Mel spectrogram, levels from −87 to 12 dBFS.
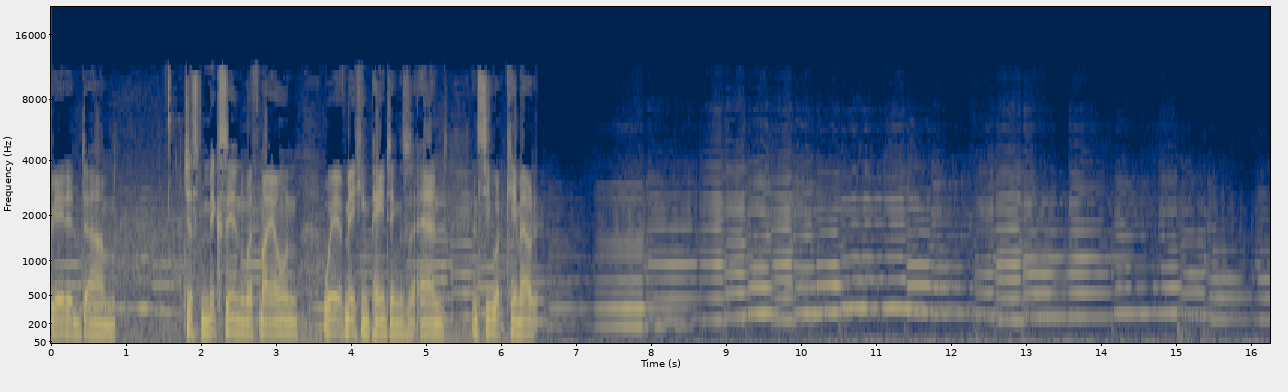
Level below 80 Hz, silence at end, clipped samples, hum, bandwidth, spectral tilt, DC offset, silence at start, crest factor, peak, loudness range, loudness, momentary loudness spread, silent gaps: -44 dBFS; 0 s; under 0.1%; none; 11.5 kHz; -5 dB/octave; under 0.1%; 0 s; 20 dB; 0 dBFS; 13 LU; -20 LUFS; 19 LU; none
